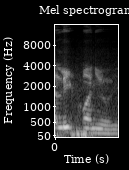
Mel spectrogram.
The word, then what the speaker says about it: Lee Kuan Yew: Like Lee Kuan Yew, is that how it's pronounced? Yeah, Lee Kuan Yew, yeah.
